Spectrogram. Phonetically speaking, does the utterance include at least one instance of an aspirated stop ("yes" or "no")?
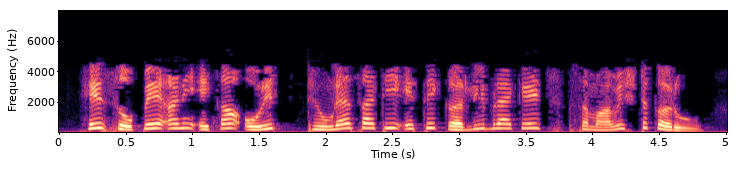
yes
